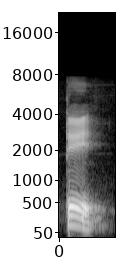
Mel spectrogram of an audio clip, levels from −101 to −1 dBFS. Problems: background conversations at intervals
